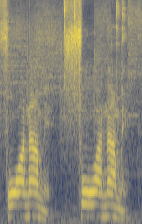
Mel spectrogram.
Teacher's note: Cuando encontramos en alemán una V al principio de las palabras, la F es muy sonora. O sea, la V en alemán se lee como un sonido F y muy fuerte, o más que fuerte, que es muy claro.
